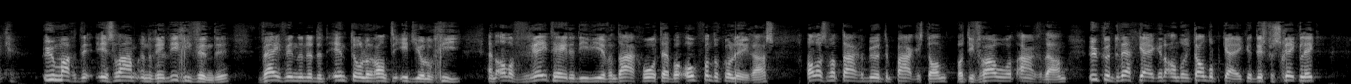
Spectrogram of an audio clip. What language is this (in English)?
Dutch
